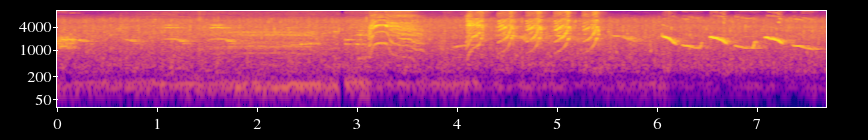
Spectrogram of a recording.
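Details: Hwamei song used as a training recording for songbirds, set over flowing water: rapid rising buzzy sweeps, then a run of loud whistled notes that rise and fall, over a steady water rush.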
